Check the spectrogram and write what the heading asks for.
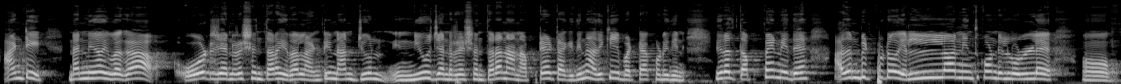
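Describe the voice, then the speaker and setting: A woman's voice: a little high, brisk, pitched above the performer's own voice, lightly acted. Woman doing a sassy defiant young bride. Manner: sassy, talks back, mixes English words. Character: brash modern young woman, defiant new daughter-in-law.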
